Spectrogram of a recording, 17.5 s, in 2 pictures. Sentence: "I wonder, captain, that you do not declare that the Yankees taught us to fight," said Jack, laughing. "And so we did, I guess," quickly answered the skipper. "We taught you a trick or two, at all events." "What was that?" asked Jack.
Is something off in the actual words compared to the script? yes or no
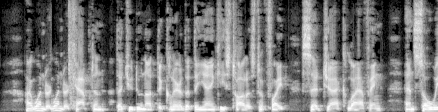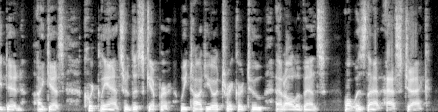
yes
